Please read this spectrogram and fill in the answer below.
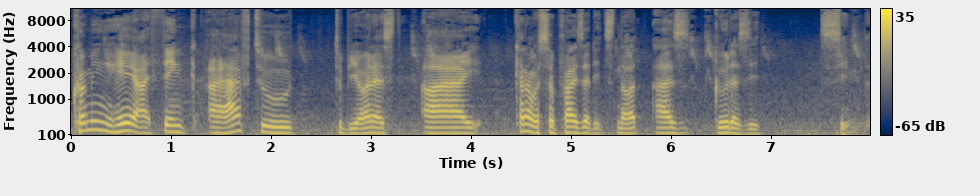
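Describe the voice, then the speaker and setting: Speaking at a fairly slow pace, a man with a French accent has a fairly high pitch and ordinary pitch variation. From France. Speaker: interviewee. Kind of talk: casual interview. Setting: coffee shop.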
